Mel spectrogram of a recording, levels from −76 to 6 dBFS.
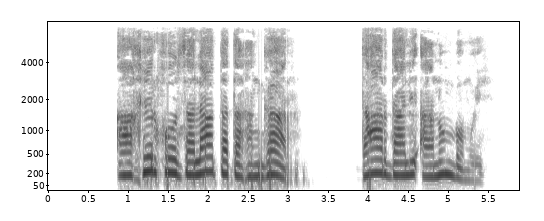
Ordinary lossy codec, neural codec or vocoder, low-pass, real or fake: MP3, 64 kbps; none; 7.2 kHz; real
